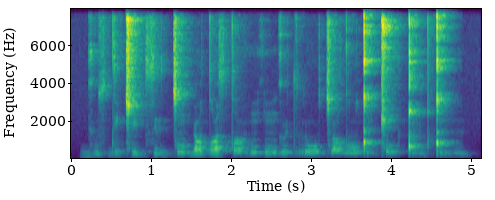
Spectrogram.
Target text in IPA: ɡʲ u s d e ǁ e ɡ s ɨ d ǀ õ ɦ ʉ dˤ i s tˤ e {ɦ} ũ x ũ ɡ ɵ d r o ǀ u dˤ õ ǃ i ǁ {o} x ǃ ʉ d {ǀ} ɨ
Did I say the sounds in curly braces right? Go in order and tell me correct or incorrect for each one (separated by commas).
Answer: correct, correct, incorrect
